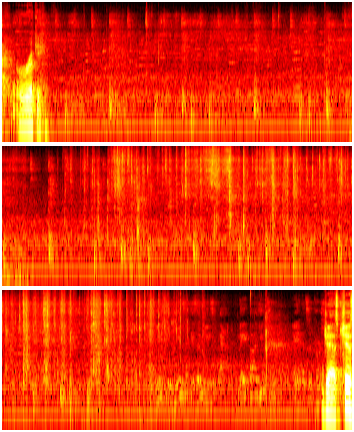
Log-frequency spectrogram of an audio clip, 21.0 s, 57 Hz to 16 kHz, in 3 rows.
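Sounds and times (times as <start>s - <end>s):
foil wrapper crinkling: 8.2s - 18.2s.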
